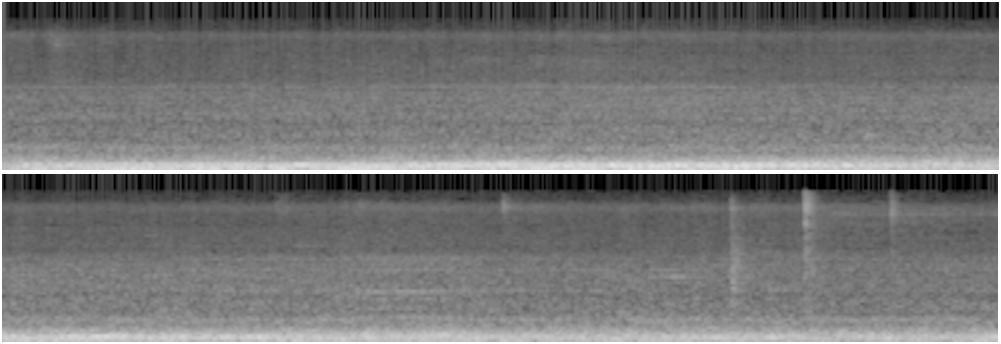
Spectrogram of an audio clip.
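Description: Freight train of covered hopper wagons rolling past, a steady low rumble of wheels on rail, heard through window glass.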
